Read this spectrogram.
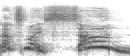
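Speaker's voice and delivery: shocked, very high, slow, squeaky exclaim.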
